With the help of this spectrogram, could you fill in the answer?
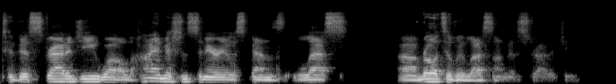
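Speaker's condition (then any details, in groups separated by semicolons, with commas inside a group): No condition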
